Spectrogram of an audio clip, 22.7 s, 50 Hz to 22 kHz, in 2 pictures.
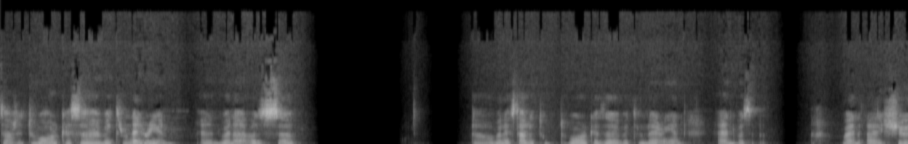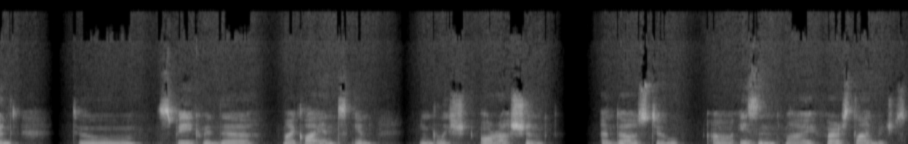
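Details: Lifelong stuttering since childhood in an adult woman speaking English, not her first language, while working on her speech with the Pro90D program; part-word and phrase repetitions and revisions; stuttering.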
